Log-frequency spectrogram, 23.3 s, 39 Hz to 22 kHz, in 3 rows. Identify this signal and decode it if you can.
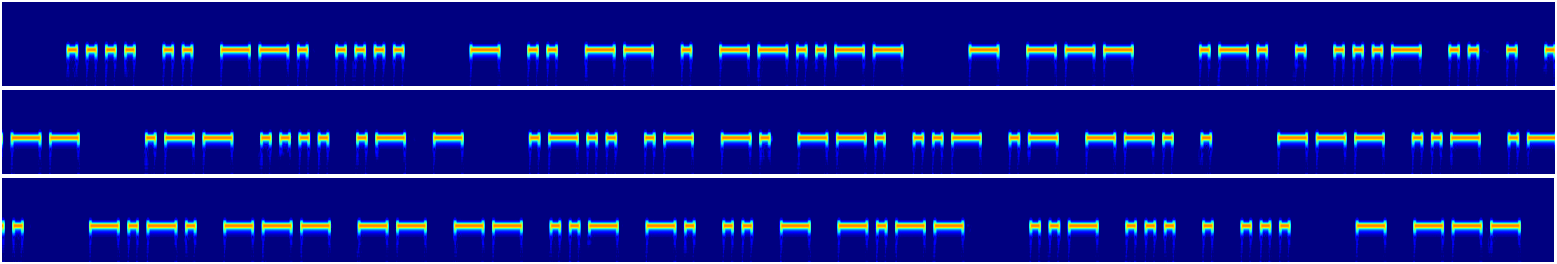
Morse code, heard as a keyed tone, about 25 wpm, 600 Hz. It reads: HIGH TIME, TO REVIEW WHAT LANGUAGE OUR COMMUNITY USES TO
